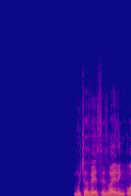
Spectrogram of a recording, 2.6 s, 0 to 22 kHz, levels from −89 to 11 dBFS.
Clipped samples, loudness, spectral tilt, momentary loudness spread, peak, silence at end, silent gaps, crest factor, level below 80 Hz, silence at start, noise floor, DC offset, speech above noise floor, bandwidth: under 0.1%; -31 LUFS; -5.5 dB/octave; 7 LU; -18 dBFS; 0 s; none; 16 dB; -86 dBFS; 1.5 s; under -90 dBFS; under 0.1%; over 59 dB; 13.5 kHz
